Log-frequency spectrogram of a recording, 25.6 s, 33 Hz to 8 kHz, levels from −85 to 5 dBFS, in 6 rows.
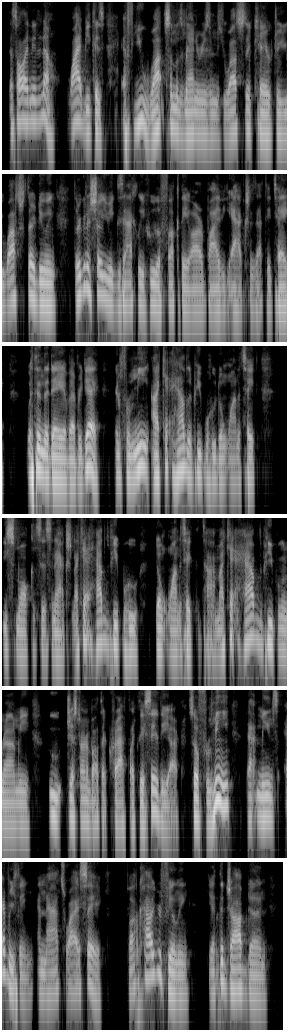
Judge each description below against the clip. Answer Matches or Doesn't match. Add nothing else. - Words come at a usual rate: Doesn't match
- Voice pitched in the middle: Doesn't match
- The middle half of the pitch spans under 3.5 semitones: Doesn't match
